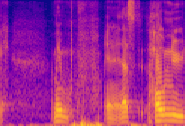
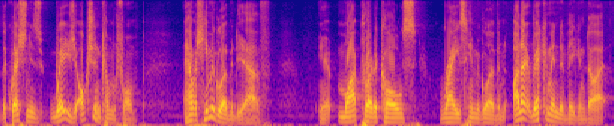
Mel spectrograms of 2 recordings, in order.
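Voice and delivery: ordinary talk

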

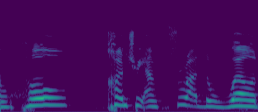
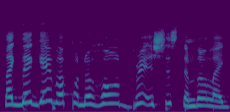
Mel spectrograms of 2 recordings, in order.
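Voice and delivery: usual speaking voice

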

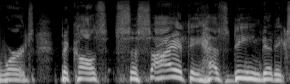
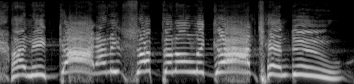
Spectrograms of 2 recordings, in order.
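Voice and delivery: desperate plea that builds to a cry, higher; pleading Hannah; 6 semitones higher, 4 dB louder than usual. Acted. Hannah pleading with Eli, building to a desperate cry. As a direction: beg from the heart, rising to a shout.

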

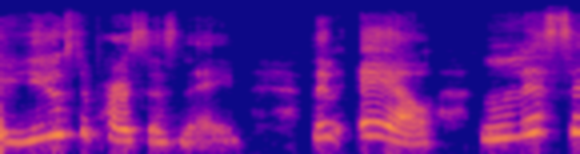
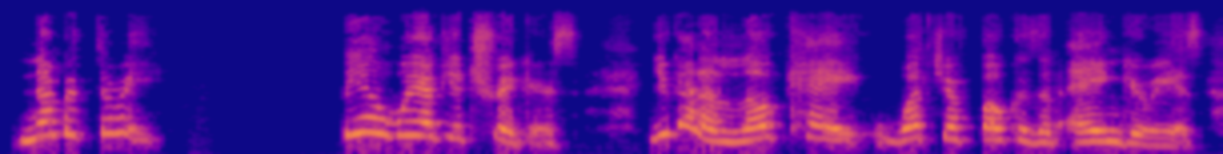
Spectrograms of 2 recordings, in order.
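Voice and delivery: ordinary talk, nothing marked

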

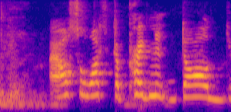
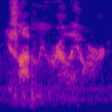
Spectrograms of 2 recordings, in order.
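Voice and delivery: whisper; 24 dB quieter than usual. Real, not acted. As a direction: whisper it to the listeners. Whispered aside again.

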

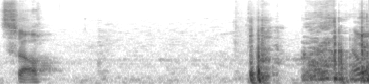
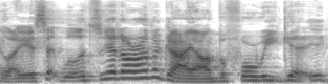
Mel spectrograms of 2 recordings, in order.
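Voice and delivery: usual speaking voice

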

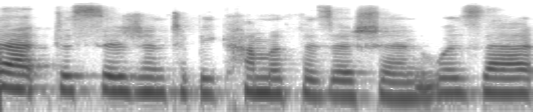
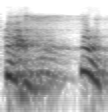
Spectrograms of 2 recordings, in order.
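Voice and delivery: real laugh; 11 semitones higher, 6 dB louder than usual. Real, not acted. Interviewer laughs at starving artist.

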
